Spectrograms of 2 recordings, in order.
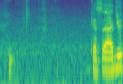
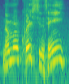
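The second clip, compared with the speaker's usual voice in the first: Canadian, higher and teasing; Canadian accent; 6 semitones higher than usual. Pretend. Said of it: "that's my Canadian accent".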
